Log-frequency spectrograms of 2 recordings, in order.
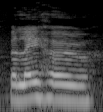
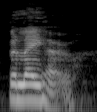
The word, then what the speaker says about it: Vallejo: but i think it's vallejo i don't i don't think it's valencia don't like that one i think it's vallejo because i think it is like maybe spanish made in spain vallejo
